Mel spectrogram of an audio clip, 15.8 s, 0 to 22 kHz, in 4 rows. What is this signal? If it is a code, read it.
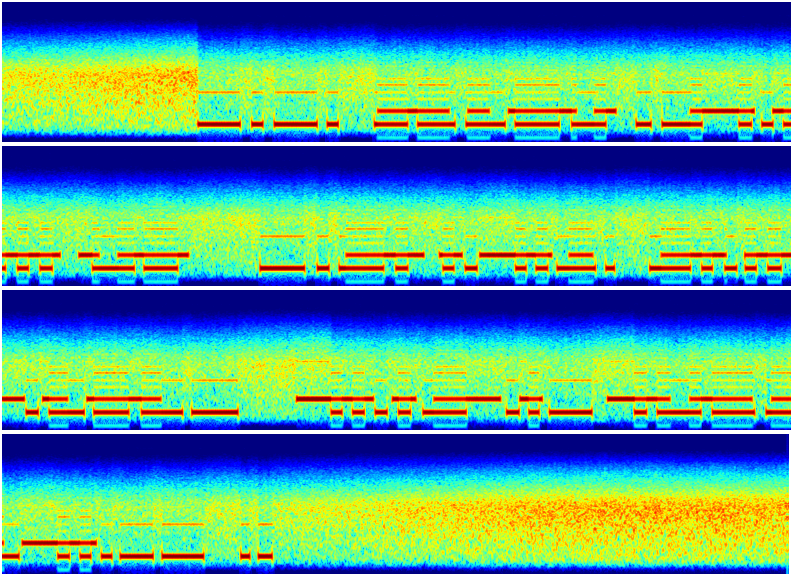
Morse code, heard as two keyed tones. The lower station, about 22 wpm, 520 Hz: C0A5M CIF61 4UJ3I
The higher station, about 12 wpm, 890 Hz: CQ CQ CQ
